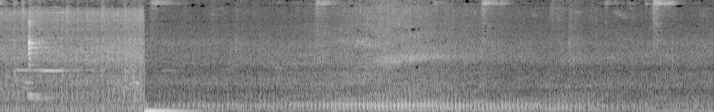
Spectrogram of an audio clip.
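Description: A slow-moving road vehicle's engine running with a low rumble, growing louder to a peak about six seconds in and then fading. A brief loud burst comes about two seconds in.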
